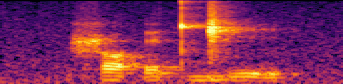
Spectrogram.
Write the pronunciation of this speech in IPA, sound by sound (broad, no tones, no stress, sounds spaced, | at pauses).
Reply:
ʂ ɔ ʔ e t ɡ͡ǁ i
